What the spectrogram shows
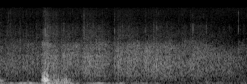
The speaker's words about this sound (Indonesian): Beri tepuk tangan yang baik bagi dia.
